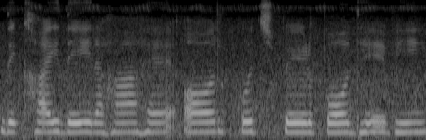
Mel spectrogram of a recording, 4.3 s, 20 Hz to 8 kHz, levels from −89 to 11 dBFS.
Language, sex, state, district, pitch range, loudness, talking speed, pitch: Hindi, female, Bihar, Bhagalpur, 200-205 Hz, -31 LUFS, 125 wpm, 200 Hz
